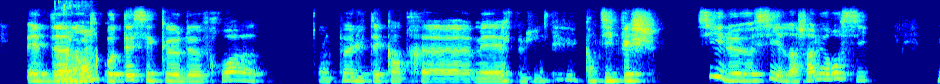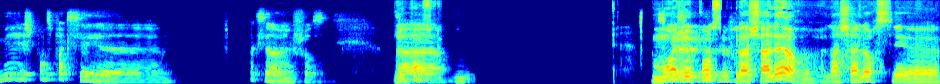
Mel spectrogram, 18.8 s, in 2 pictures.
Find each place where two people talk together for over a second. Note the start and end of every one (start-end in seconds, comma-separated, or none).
16.0-17.3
